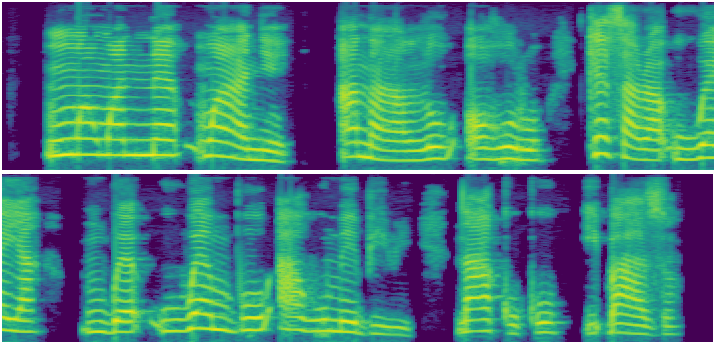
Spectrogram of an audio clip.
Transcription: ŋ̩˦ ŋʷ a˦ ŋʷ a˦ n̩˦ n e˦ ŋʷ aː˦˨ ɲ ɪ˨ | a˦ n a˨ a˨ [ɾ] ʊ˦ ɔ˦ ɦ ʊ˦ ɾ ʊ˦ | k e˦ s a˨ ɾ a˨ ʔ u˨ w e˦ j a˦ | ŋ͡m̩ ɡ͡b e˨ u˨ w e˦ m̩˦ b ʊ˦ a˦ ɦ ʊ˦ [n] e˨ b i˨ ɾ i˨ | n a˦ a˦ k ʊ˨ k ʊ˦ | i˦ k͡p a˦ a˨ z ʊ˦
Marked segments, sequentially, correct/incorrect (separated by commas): incorrect, incorrect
